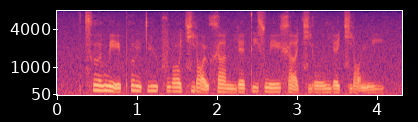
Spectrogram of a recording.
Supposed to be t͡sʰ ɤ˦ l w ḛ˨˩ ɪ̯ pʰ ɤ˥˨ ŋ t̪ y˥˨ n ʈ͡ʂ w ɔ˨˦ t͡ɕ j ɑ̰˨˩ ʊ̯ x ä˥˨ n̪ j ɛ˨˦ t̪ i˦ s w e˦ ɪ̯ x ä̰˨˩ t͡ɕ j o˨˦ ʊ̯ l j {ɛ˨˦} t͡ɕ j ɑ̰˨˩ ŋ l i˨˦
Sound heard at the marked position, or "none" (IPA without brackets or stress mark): ɛ˨˦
